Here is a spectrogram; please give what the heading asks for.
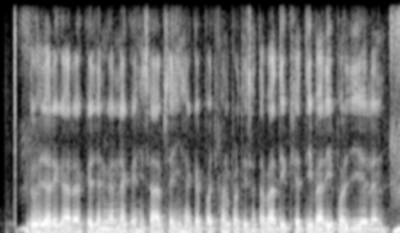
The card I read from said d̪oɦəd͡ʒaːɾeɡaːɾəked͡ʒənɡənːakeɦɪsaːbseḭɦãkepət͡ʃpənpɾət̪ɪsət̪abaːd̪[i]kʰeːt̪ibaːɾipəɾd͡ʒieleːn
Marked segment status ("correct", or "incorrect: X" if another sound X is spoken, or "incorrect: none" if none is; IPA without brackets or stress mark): correct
